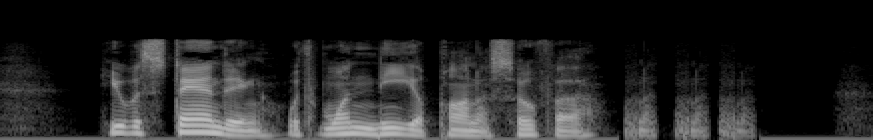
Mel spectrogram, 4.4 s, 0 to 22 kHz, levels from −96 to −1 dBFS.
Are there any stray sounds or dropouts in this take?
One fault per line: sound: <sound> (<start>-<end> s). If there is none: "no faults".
sound: laugh (3.1-3.8 s)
